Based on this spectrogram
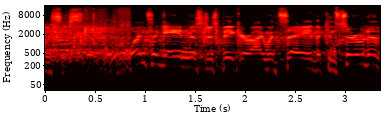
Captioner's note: some Applause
